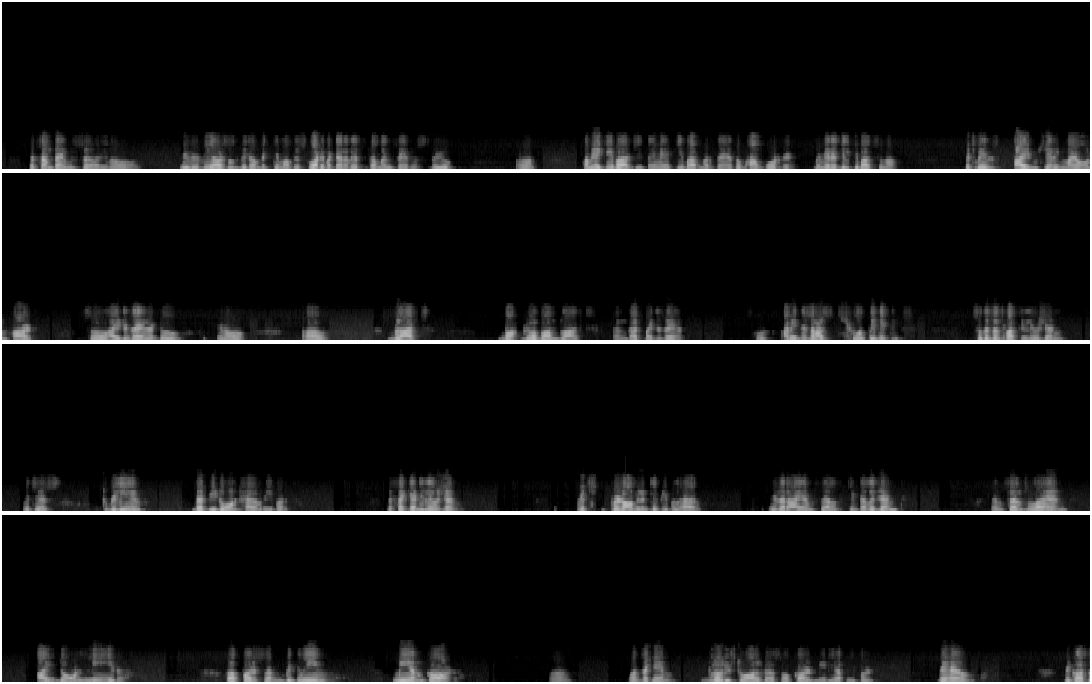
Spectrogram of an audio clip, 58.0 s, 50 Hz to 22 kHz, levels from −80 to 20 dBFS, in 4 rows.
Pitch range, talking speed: 165-205 Hz, 110 wpm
